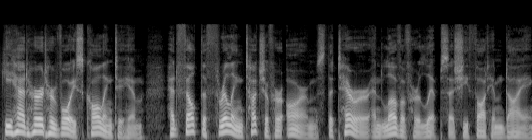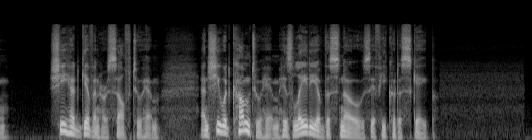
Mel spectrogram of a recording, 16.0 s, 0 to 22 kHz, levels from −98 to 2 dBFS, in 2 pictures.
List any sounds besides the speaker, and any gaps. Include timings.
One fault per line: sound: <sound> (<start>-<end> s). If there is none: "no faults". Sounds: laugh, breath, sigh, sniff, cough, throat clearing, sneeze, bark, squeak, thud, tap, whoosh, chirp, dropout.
no faults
